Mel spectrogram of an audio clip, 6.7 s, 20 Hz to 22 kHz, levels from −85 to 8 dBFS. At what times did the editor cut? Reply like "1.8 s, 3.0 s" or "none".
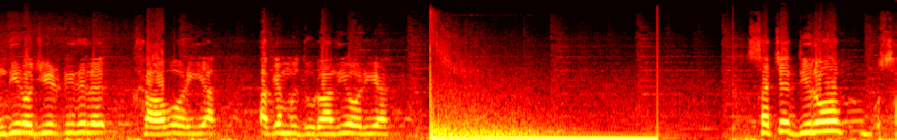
3.1 s, 5.5 s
